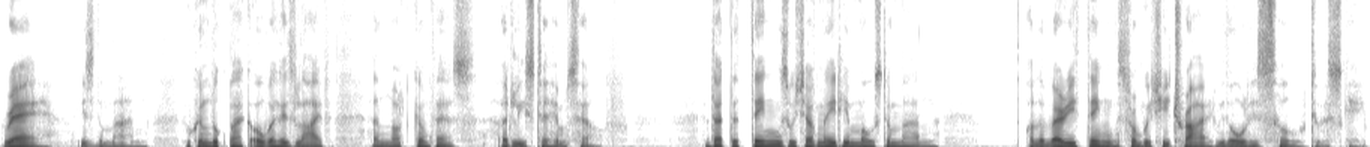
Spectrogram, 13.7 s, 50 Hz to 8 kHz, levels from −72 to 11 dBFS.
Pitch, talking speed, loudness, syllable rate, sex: 95 Hz, 185 wpm, -21 LUFS, 4.6 syllables/s, male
